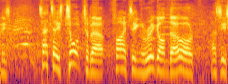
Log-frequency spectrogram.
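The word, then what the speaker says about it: Rigondeaux: three weeks and he's Tate's talked about fighting rigondo or as he's correctly pronounced with the uh Spanish accent rig on Dao and look two absolute Geniuses but it could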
